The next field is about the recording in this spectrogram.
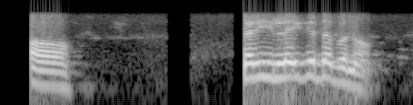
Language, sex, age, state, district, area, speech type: Manipuri, male, 60+, Manipur, Kangpokpi, urban, conversation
